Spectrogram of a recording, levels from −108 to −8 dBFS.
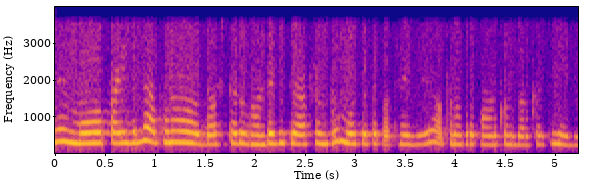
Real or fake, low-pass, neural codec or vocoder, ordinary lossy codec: real; 3.6 kHz; none; none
